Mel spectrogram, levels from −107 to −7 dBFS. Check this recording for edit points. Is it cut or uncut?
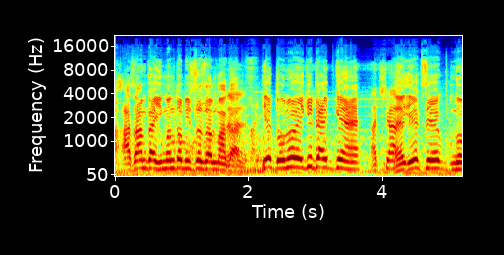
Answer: uncut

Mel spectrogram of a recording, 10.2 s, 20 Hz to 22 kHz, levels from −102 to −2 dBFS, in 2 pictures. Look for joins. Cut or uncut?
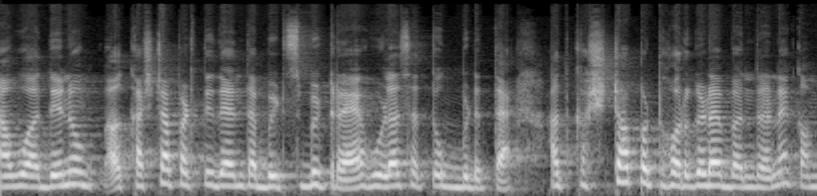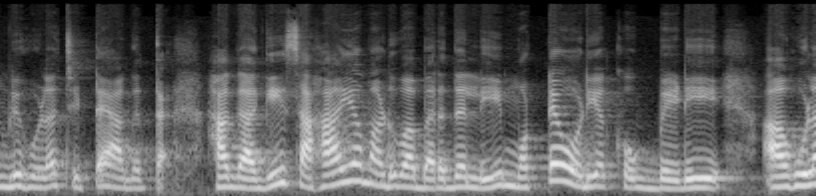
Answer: uncut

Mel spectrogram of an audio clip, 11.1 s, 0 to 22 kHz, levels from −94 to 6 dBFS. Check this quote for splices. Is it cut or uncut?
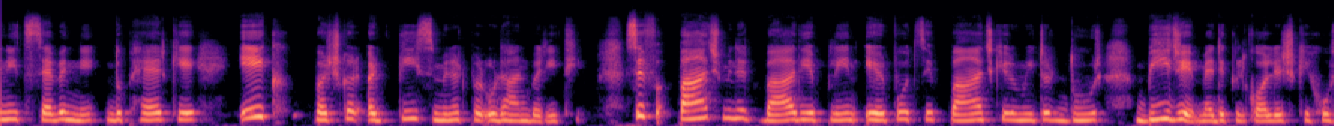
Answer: uncut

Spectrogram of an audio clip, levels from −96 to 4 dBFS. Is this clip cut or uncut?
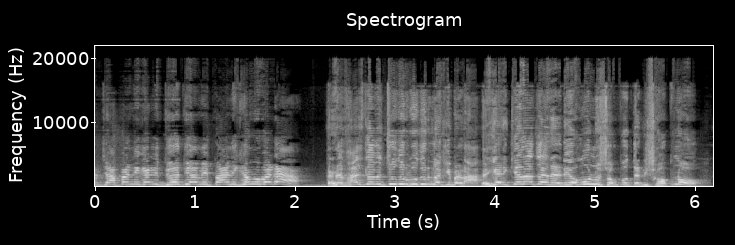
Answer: uncut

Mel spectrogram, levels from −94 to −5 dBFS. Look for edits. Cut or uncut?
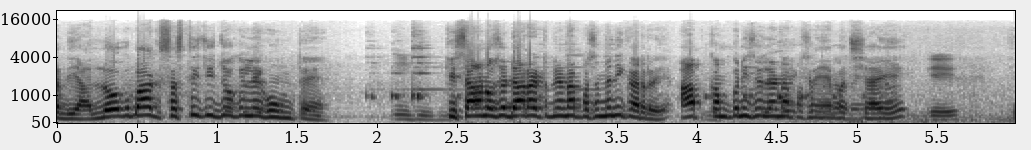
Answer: cut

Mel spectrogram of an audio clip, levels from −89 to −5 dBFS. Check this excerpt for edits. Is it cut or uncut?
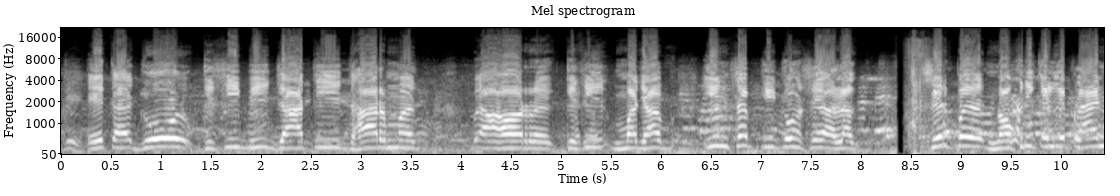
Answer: cut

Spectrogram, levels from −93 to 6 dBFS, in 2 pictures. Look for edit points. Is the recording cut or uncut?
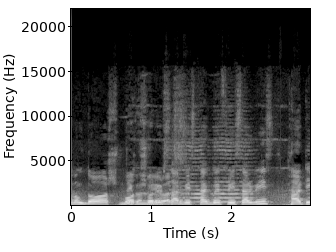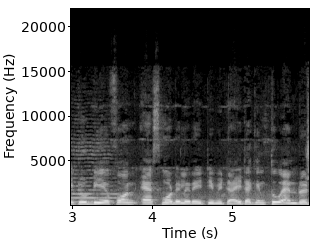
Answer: uncut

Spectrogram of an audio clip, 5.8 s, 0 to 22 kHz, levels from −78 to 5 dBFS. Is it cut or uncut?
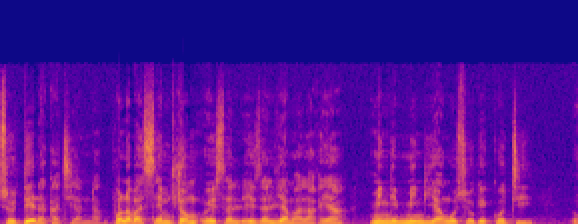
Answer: uncut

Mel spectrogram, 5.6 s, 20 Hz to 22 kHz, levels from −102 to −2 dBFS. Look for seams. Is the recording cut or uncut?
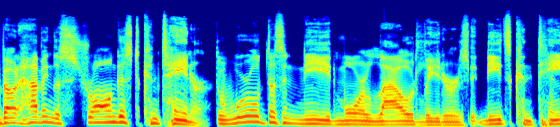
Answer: cut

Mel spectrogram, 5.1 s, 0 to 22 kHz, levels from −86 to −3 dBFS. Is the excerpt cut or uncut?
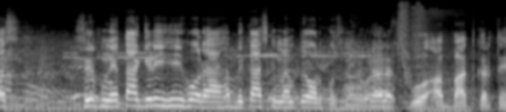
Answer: cut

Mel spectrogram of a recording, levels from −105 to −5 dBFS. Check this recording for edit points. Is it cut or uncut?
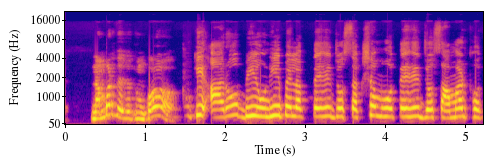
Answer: cut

